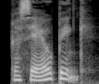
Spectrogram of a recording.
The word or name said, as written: reservebænk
